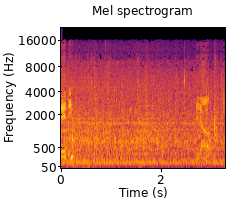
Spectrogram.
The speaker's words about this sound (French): Les premiers invités arrivent au manoir, accueillis sur le perron par Sir William et sa fille Isabelle. Jennings, le majordome, règle le balai des voitures des arrivants.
